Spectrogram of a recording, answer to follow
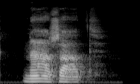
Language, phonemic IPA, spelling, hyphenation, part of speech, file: Dutch, /ˈnaː.zaːt/, nazaat, na‧zaat, noun, Nl-nazaat.ogg
- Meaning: 1. descendant 2. child, scion, spawn 3. successor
